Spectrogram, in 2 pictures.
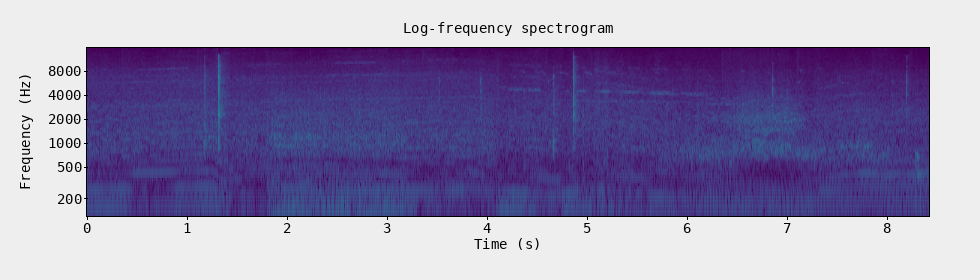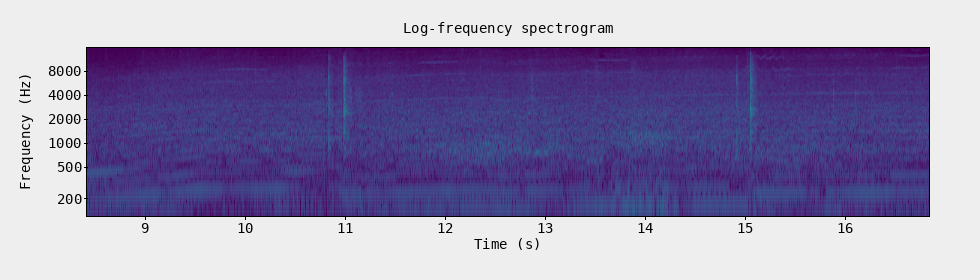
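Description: Racing car engines in the racing game PMR, a steady droning engine note that rises and falls in pitch as the cars rev and shift, with faint clicks in the background.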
